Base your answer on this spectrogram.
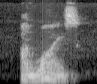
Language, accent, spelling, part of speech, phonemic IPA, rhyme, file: English, Southern England, unwise, adjective, /ʌnˈwaɪz/, -aɪz, LL-Q1860 (eng)-unwise.wav
- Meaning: Not wise; lacking wisdom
